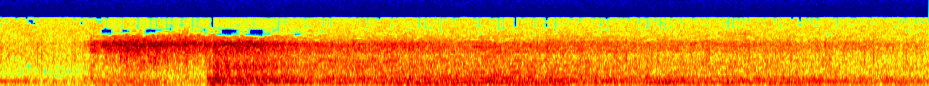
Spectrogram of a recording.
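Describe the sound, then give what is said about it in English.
A sharp crack of thunder from a heavy storm over the Pacific breaks out about a second in and rolls into a low rumble, over a steady roar of storm noise that continues to the end. “You were not aware that each moment also carried you closer to the center of a heavy storm that thundered over the vast Pacific.”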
